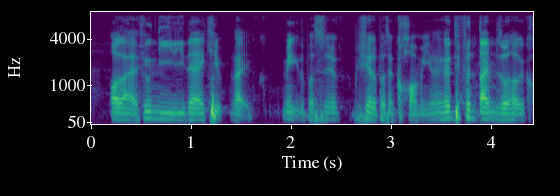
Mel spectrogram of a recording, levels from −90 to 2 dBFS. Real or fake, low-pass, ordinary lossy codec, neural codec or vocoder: fake; 7.2 kHz; none; vocoder, 44.1 kHz, 128 mel bands every 256 samples, BigVGAN v2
